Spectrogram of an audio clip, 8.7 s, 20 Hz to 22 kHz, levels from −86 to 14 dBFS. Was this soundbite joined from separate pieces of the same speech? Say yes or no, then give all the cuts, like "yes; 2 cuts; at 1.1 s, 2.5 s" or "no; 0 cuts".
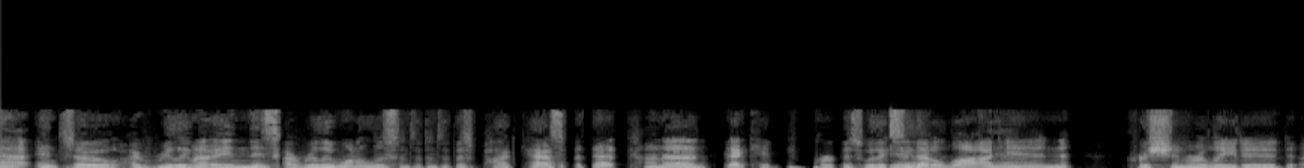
yes; 7 cuts; at 1.3 s, 1.9 s, 2.8 s, 4.2 s, 4.8 s, 5.9 s, 7.5 s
